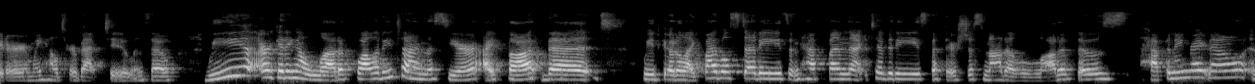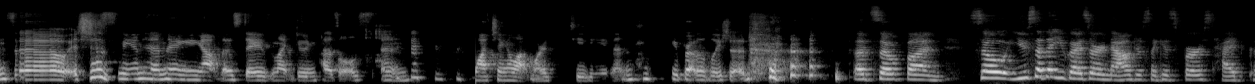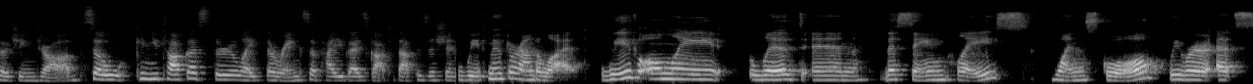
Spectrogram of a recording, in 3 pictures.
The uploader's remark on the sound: Due to COVID19 and online recording, sound quality is a work in progress.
